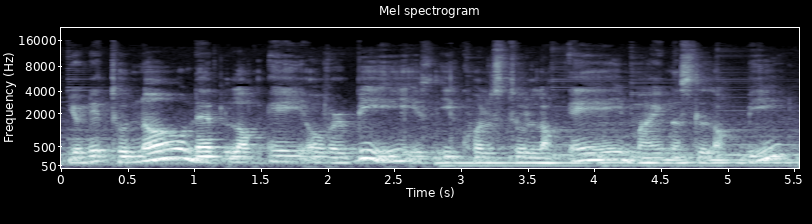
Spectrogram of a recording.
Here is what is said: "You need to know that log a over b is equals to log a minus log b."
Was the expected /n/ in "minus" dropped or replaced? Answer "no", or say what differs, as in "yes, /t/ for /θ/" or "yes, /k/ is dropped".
no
